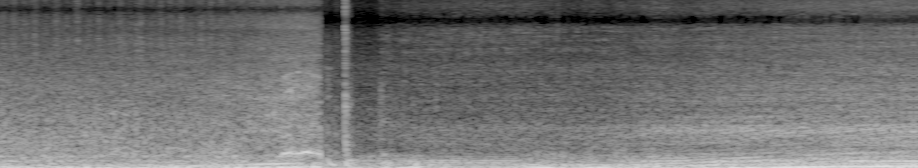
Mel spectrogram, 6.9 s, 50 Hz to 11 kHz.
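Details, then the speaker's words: 1966 Volvo Amazon P121, fully loaded, leaky differential, cruising French highway: steady low engine drone with even road roar, no knocks or surges; car running great. "Car was just running great. Just cruising along."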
